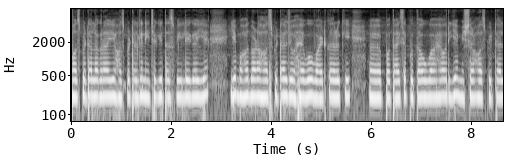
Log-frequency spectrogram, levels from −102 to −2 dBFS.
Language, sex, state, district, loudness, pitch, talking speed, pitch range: Hindi, female, Bihar, Muzaffarpur, -12 LUFS, 210 Hz, 235 wpm, 205-215 Hz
